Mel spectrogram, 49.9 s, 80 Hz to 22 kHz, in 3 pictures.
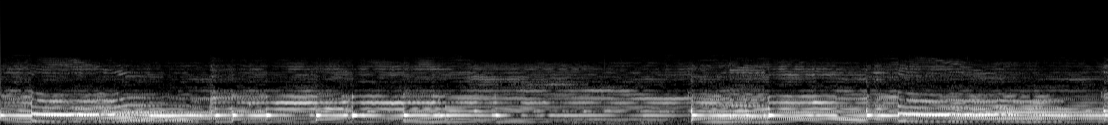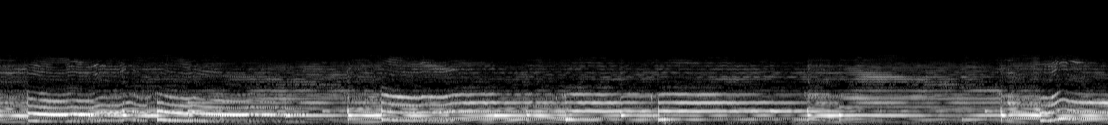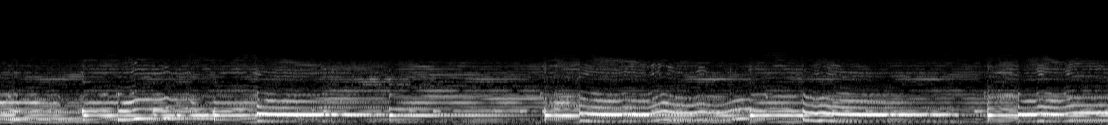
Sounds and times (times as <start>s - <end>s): Music: 0.0s - 49.8s.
